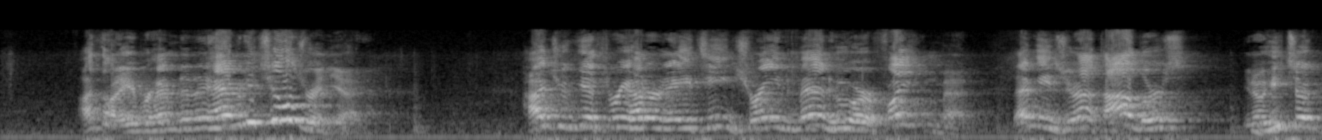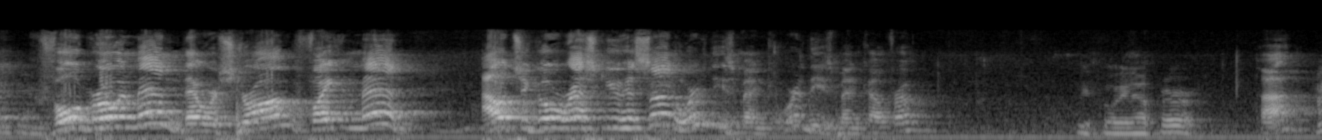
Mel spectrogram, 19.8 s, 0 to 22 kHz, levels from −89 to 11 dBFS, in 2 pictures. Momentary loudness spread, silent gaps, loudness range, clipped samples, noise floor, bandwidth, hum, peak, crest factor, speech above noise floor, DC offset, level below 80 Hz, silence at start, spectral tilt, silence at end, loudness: 18 LU; none; 14 LU; under 0.1%; -49 dBFS; 10.5 kHz; none; -6 dBFS; 16 dB; 27 dB; under 0.1%; -48 dBFS; 0.05 s; -2.5 dB/octave; 0 s; -21 LUFS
